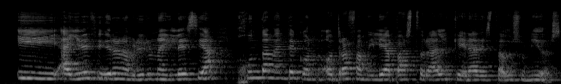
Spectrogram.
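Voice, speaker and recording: A woman's high-pitched voice with fairly even intonation, a fairly quick pace and hardly any pauses, amid noticeable background noise and audible room echo. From Spain, Barcelona area (born Madrid, moved at five). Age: 20s. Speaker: theology podcaster. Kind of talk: personal testimony.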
